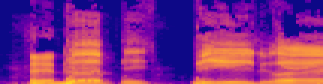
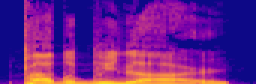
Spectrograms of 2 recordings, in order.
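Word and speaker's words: Papa's Pilar: You're supposed to say it like that, just like when you say, we have Pusher's Rum. It's Pusher's! – Pusher's! – Yeah, and then when you have Papa Pilar's Rum, it's Papa Bilar.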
